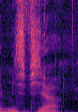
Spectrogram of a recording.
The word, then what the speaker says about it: Misfy: Et un deuxième de, Bruno Mars, pareil, c'est très subtil, c'est Miss Fia, ça s'écrit M-I-S-F-Y.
